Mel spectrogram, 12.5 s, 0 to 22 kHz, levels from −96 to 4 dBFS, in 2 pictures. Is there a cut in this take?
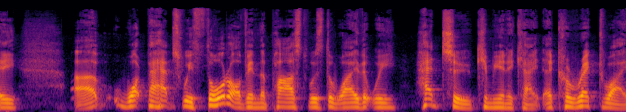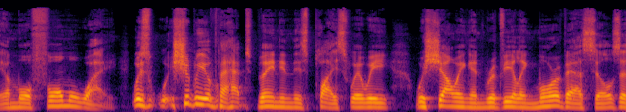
yes; 2 cuts; at 7.5 s, 8.4 s

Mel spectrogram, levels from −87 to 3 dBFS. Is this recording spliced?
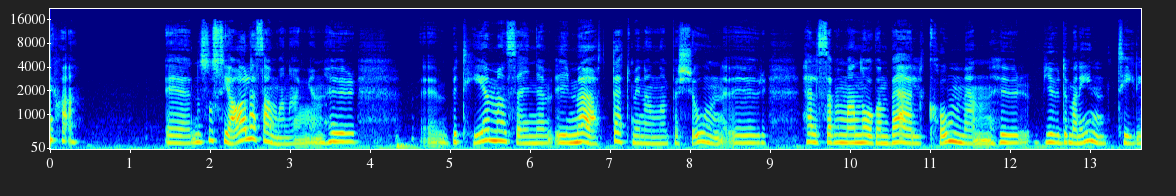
no; 0 cuts

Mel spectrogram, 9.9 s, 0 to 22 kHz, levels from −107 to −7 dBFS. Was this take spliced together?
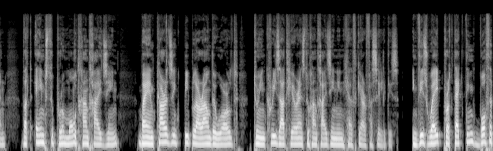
no; 0 cuts

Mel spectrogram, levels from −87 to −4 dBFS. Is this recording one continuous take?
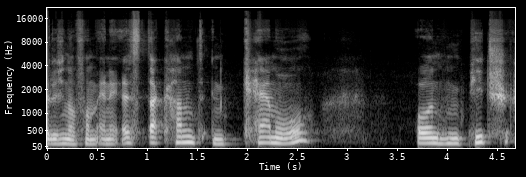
yes; 0 cuts

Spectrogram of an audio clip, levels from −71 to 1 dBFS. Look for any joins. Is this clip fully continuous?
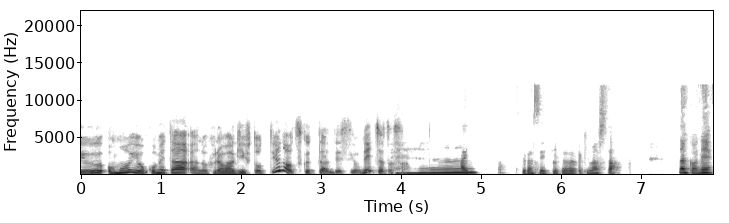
yes; 0 cuts

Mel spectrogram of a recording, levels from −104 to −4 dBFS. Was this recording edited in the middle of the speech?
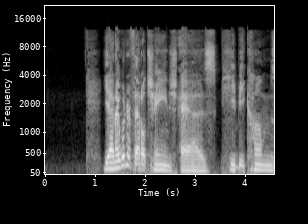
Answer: yes; 1 cut; at 2.6 s

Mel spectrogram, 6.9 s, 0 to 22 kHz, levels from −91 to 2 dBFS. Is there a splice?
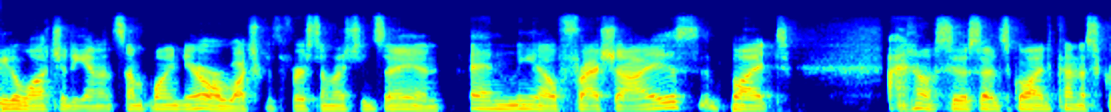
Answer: yes; 2 cuts; at 2.8 s, 5.5 s

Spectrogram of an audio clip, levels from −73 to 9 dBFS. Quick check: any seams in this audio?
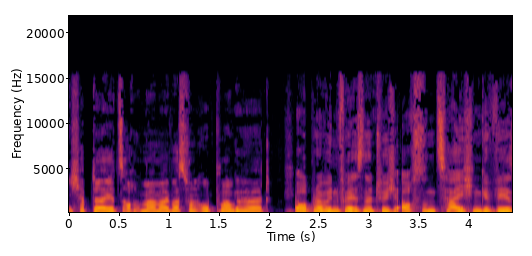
yes; 2 cuts; at 1.0 s, 1.6 s

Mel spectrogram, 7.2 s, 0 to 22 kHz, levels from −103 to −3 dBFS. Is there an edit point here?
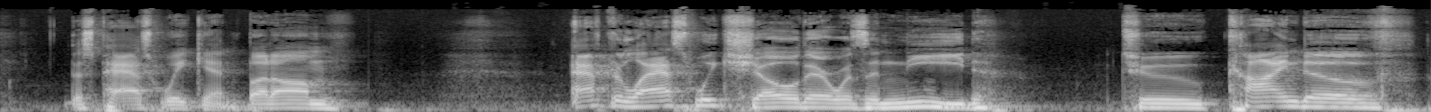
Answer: no; 0 cuts

